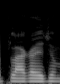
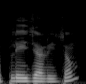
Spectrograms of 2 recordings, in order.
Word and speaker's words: plagiarism: অনেকে এটাকে প্লাগারিজম বলে তো আসলে এটা উচ্চারণ হচ্ছে প্লেজারিজম ব্রিটিশ উচ্চারণে একটু ডিফারেন্স হতে পারে তো প্লেজারিজমটা আসলে কি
